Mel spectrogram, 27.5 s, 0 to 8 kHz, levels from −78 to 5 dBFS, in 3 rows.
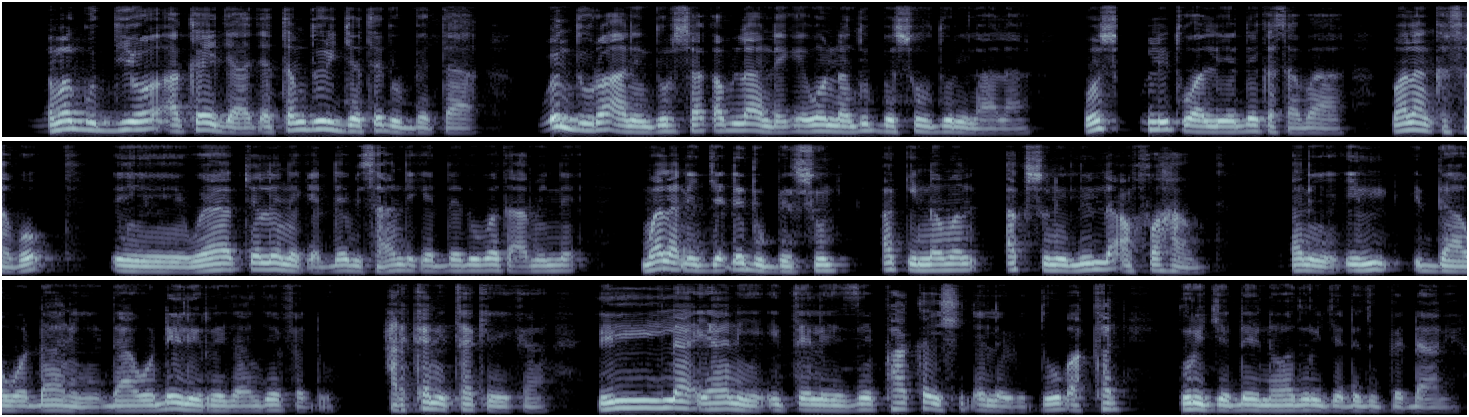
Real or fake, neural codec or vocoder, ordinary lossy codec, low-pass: real; none; none; 7.2 kHz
